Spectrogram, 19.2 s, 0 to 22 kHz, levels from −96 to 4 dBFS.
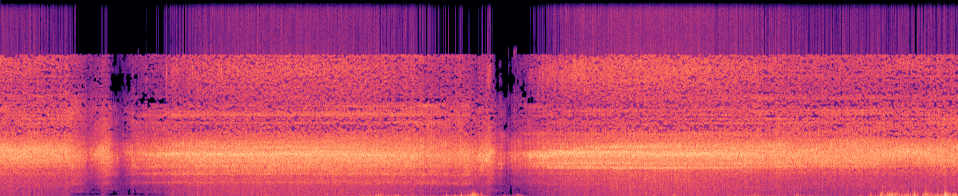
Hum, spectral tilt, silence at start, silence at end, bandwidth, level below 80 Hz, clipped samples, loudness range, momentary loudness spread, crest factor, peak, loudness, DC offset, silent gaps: none; 1.5 dB/octave; 0 s; 0 s; over 20 kHz; -36 dBFS; 3%; 5 LU; 7 LU; 6 dB; 0 dBFS; -3 LUFS; 0.2%; none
